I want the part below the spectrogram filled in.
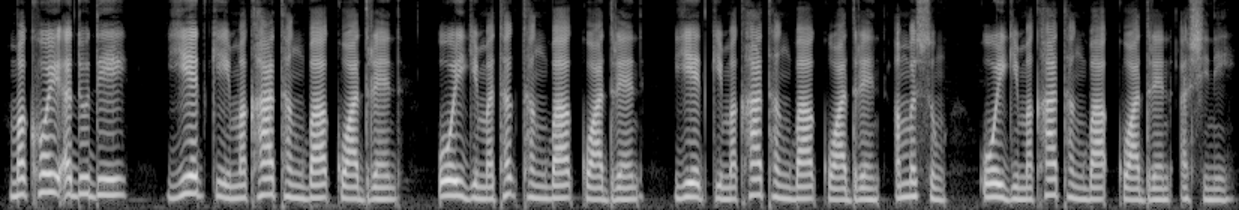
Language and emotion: Manipuri, neutral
